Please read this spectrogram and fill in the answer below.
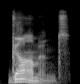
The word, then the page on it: garment: British English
